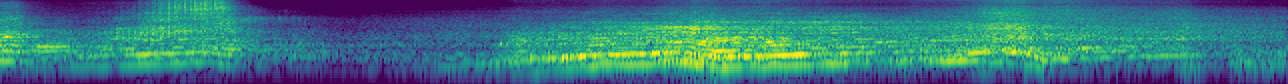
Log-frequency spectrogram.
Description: A motor vehicle engine is running and is revved up and accelerated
